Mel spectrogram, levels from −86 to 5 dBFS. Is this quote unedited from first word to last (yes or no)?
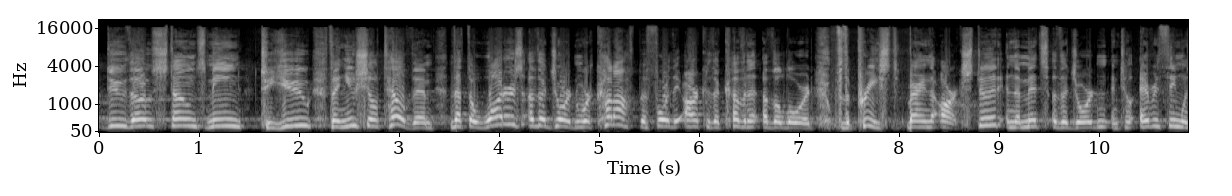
no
